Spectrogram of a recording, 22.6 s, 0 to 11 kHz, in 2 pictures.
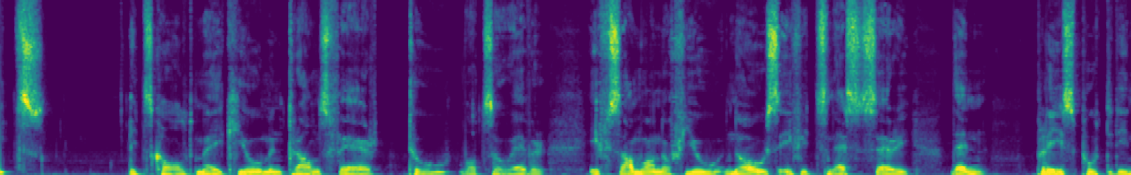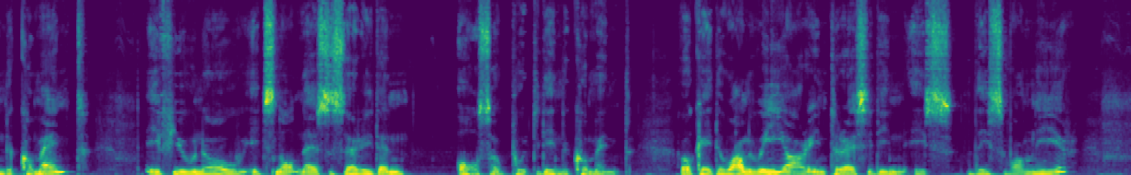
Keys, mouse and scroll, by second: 5.4 click, 18.9 click, 20.5-21.5 scroll down 1.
